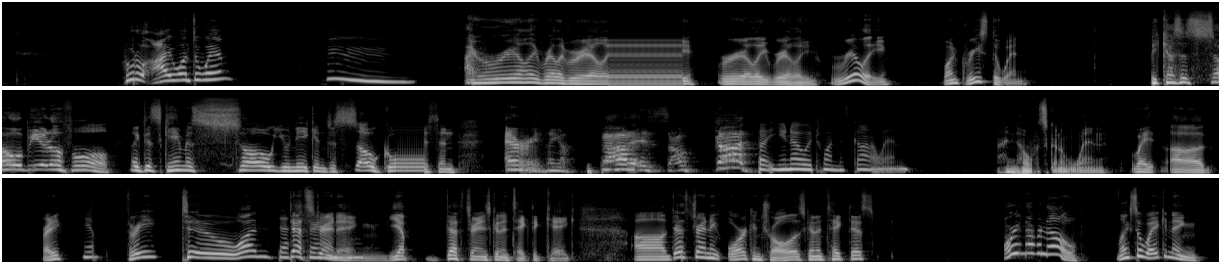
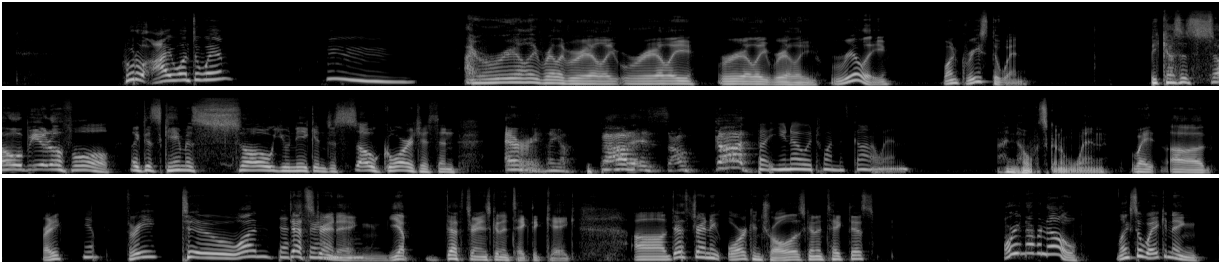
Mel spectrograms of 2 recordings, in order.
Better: second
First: audio freezing; at 6 s for 0.5 s and at 16 s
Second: none

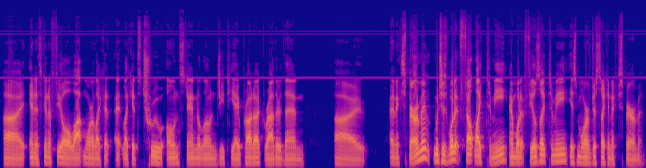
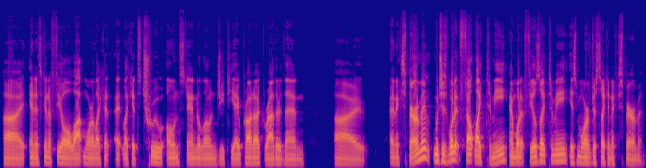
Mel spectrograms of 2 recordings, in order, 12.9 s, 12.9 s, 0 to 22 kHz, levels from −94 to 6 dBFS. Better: second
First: high-pitched whine; faint; throughout; 4 kHz, 30 dB below the speech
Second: none

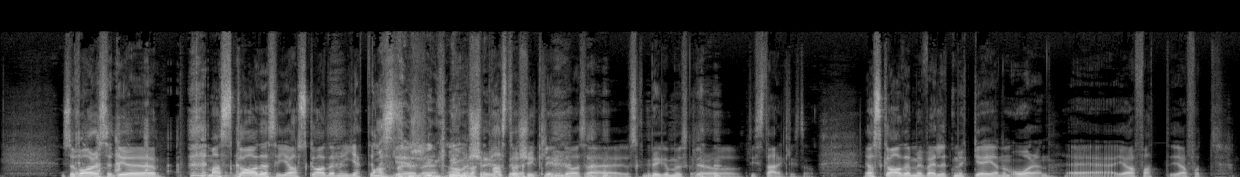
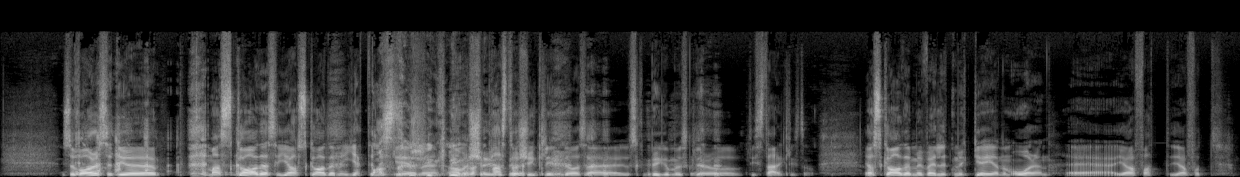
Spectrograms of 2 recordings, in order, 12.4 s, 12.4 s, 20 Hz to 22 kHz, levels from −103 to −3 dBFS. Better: first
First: none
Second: thin; very; fading below 300 Hz

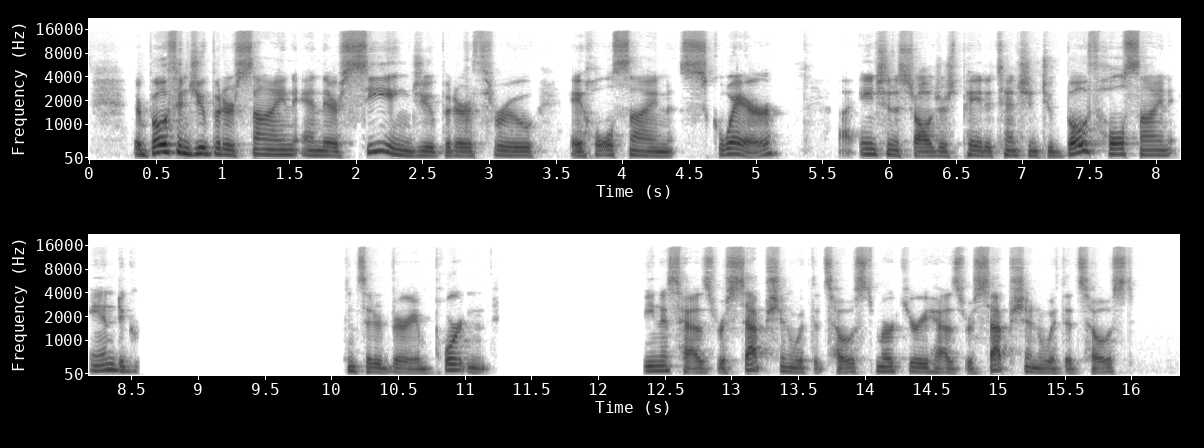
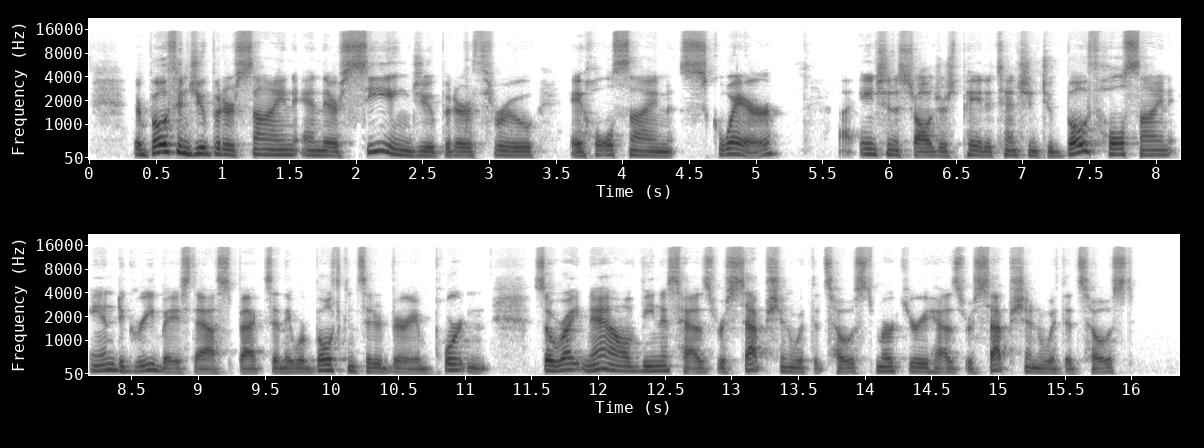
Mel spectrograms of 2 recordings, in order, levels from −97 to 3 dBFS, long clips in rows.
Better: second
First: audio cutting out; at 8.5 s for 1.5 s and at 11 s for 1 s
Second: none

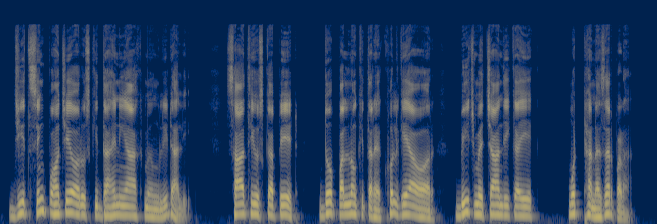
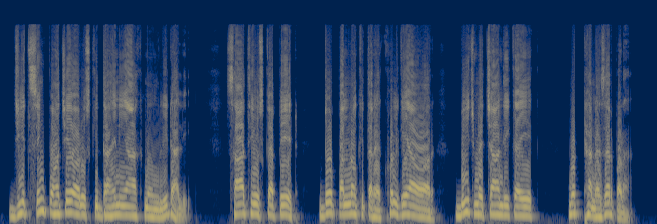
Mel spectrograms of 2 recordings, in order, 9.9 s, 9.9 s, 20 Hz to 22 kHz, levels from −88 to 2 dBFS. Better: first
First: none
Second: distortion; heavy; 21% of the sound clipped

